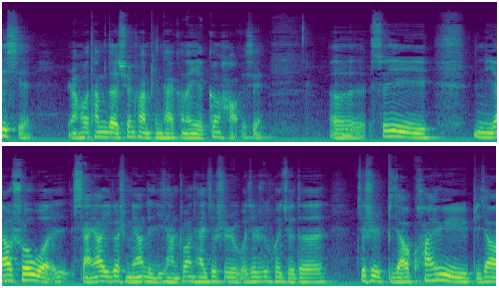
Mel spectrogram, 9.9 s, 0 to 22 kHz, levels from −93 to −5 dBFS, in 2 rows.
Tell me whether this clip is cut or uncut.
cut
